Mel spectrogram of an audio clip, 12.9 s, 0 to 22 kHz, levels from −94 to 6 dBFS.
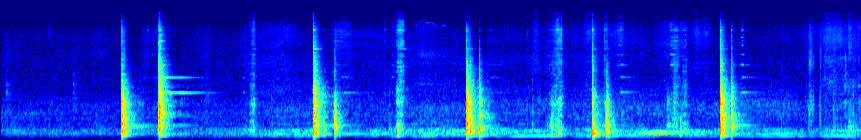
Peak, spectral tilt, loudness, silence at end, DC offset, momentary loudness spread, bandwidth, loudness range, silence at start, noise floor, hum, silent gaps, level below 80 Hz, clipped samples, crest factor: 0 dBFS; -5.5 dB/octave; -26 LUFS; 1.85 s; under 0.1%; 25 LU; 15.5 kHz; 3 LU; 1.85 s; -65 dBFS; none; none; -70 dBFS; under 0.1%; 32 dB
